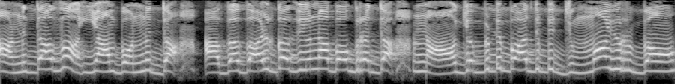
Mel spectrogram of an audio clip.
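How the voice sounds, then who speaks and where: A voice actor doing a tearful cartoon mother, very high. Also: pushed and bright, faint music behind, exaggerated voice. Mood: consoling. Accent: Kanyakumari Tamil. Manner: tearful, pleading, slow. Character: grieving middle-aged mother of the bride. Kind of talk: cartoon voice acting.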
